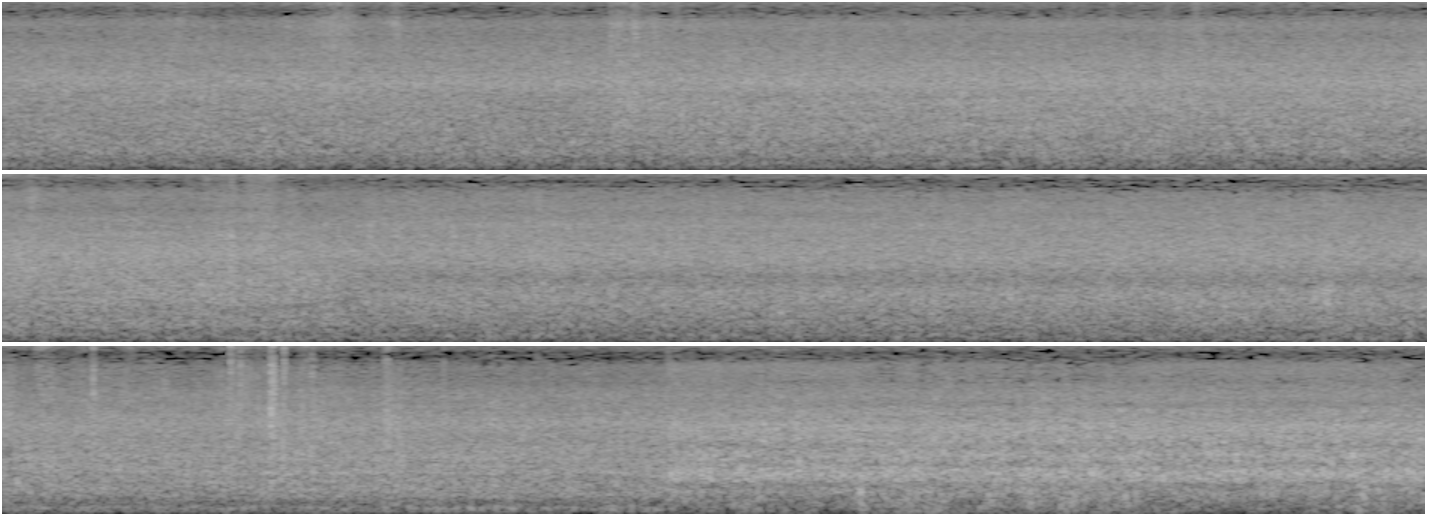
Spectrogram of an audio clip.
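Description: Steady rushing of a rocky stream running over small rapids. It grows a little louder and fuller near the end.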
